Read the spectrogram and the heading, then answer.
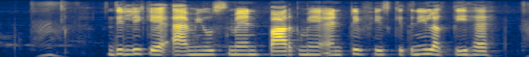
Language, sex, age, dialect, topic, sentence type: Hindi, female, 36-40, Garhwali, banking, statement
